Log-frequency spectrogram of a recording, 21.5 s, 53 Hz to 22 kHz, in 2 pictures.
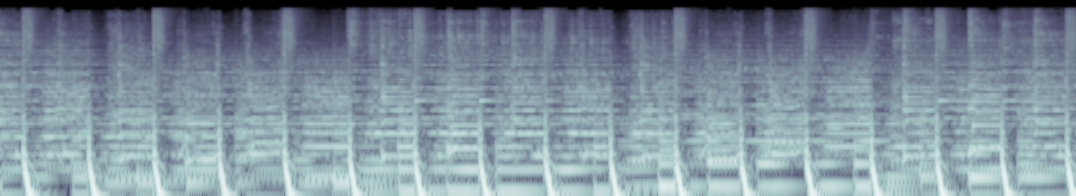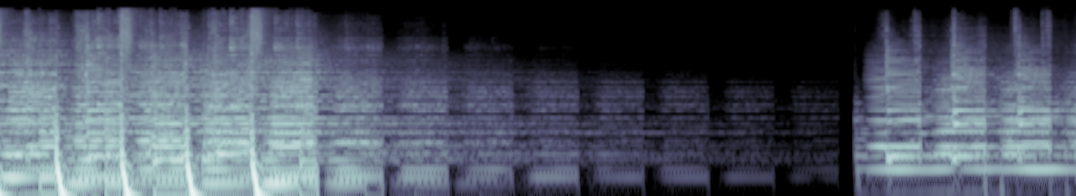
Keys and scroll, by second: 17.5 Delete, 18.9 ctrl+z.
